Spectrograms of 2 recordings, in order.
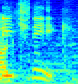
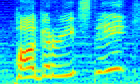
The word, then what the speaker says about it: Pogranichnik: Pogranichnik. Pogranichnik.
